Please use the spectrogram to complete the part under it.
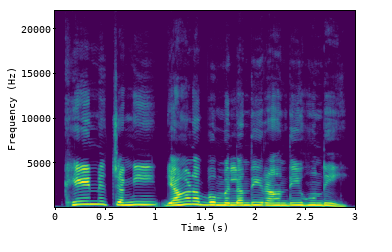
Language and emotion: Sindhi, neutral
